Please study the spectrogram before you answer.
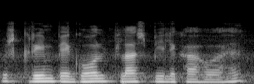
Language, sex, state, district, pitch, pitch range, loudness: Hindi, male, Arunachal Pradesh, Lower Dibang Valley, 130 Hz, 125-140 Hz, -16 LUFS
